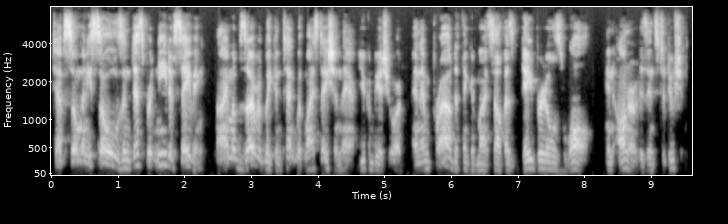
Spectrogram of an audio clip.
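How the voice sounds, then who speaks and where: A man's voice: mid-range voice, animated, brisk, creaky, few pauses, fairly bright tone, husky, dull audio, full character voice. A man voicing a pompous, verbose, prim young paladin churchman in an audiobook, with florid, fussy, over-formal diction. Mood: effusive, self-satisfied. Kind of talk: audiobook character voice.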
